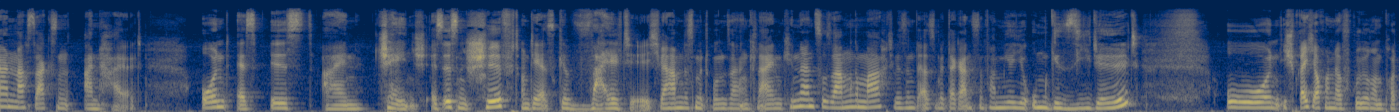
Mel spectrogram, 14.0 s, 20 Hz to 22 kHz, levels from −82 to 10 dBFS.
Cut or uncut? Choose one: uncut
